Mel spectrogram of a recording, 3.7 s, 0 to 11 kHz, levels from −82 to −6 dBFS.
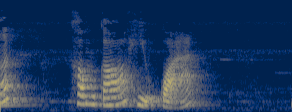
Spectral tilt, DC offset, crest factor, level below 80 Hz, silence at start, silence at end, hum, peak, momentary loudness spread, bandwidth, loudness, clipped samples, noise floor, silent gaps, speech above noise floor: -6.5 dB/octave; under 0.1%; 20 dB; -78 dBFS; 0 s; 1.05 s; none; -14 dBFS; 12 LU; 8.2 kHz; -31 LUFS; under 0.1%; -66 dBFS; none; 36 dB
